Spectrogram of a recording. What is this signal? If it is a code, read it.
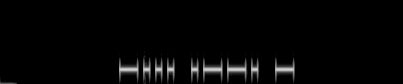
Morse code, heard as a keyed tone, about 20 wpm, 700 Hz. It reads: BPT
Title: USA Call Sign Postfixes - 3 Letters 20wpm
